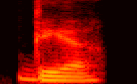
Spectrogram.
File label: "gear", Indian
